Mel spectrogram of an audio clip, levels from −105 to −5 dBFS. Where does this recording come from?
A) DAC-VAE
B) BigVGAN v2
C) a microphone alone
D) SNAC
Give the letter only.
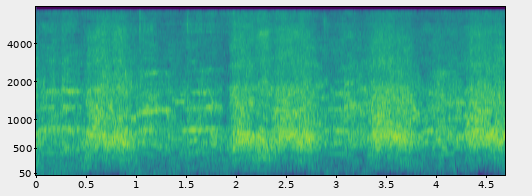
A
